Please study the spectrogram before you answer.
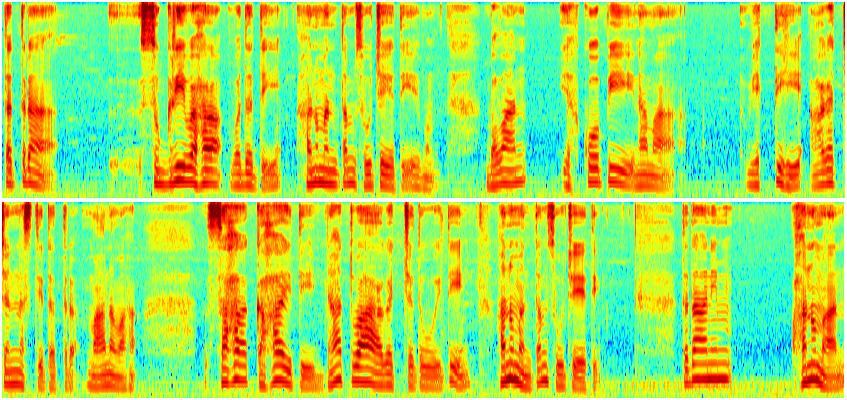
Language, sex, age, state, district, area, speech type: Sanskrit, male, 18-30, Karnataka, Uttara Kannada, rural, spontaneous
